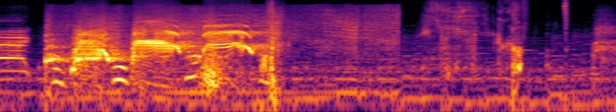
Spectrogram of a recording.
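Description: Cartoon soundtrack: a character's frantic screeching and wailing over a burst of crackling noise from a malfunctioning, sparking helmet, lasting about two and a half seconds. Quieter music with a few scattered clicks follows.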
